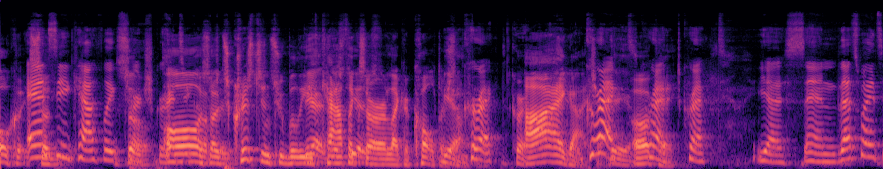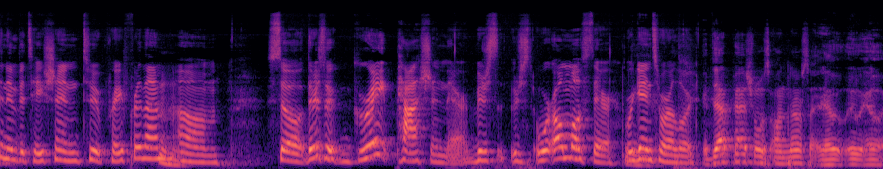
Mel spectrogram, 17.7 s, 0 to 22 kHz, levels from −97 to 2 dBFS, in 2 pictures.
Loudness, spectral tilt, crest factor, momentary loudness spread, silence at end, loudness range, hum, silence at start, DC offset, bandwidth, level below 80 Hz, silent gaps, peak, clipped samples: -29 LUFS; -5 dB/octave; 22 dB; 10 LU; 0 s; 6 LU; none; 0 s; under 0.1%; 16.5 kHz; -60 dBFS; none; -8 dBFS; under 0.1%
